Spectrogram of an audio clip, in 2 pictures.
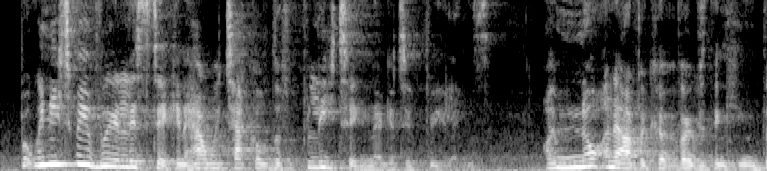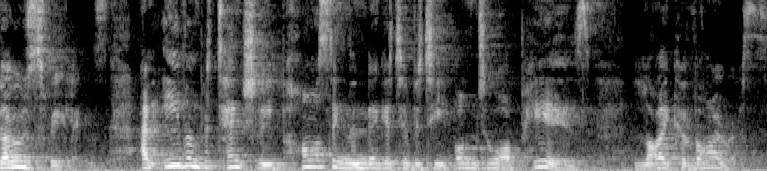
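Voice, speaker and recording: With audible room echo, a woman talks in an energetic tone at a fairly quick pace. Her pitch is medium, her intonation lively, and her loudness swings widely. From England, London. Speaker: motivational speaker. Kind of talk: prepared talk.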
